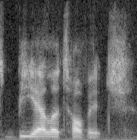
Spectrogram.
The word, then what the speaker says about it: Bielatowicz: Can you pronounce your last name for me? – Yeah, it's Bielatowicz.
